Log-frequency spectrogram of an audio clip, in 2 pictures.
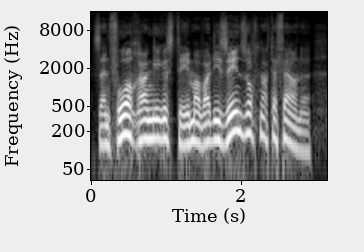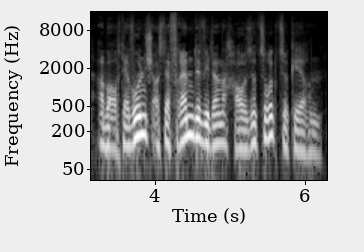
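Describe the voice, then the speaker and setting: A man reading a scripted cultural essay aloud in a measured, formal, literate manner. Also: medium pitch, animated, mellow, no echo, studio quality. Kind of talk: scripted spoken essay on pop history, read aloud.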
